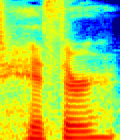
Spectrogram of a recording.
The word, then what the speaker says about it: hither: pronounced them differently yeah that sound in the middle is not voiced the the and hither it's it's an unvoiced th so it's hither and thither so what what is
